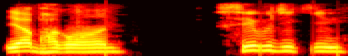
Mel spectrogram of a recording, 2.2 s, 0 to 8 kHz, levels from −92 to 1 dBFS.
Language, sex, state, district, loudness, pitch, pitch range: Hindi, male, Bihar, Lakhisarai, -18 LUFS, 175 Hz, 165-185 Hz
